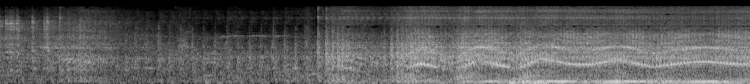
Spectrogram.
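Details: Used Bajaj Discover 100 motorcycle that makes a knocking sound on throttle and overheats: quick, regular knocking clatter at startup and idle; tappet cover opened, found very tight and hot; worn loose timing chain with overtight tensioner suspected.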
